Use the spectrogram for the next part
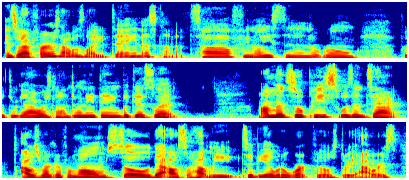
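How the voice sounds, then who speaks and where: A young woman talks through a parenting story in a loose, rambling way, full of "you know" and "like." Her voice sits a little low and carries a lot of vocal fry. She sounds like she is just chatting to her audience. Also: steady tone, a little fast, a little mellow. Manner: rambling, conversational, frequent fillers. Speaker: parenting vlogger. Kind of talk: casual storytime monologue.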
